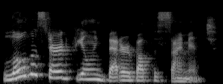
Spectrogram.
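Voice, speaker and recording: Expressive woman reading a picture book. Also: mid-range voice, fast. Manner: expressive, animated. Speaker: storyteller. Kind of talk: children's book read-aloud.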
